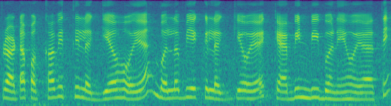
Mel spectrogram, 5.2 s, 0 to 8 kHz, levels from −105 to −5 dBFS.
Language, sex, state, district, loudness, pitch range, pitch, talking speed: Punjabi, female, Punjab, Pathankot, -17 LUFS, 210-245 Hz, 230 Hz, 205 wpm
